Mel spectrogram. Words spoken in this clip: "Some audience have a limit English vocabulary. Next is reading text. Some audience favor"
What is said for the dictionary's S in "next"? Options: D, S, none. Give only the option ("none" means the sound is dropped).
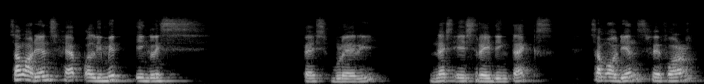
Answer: S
